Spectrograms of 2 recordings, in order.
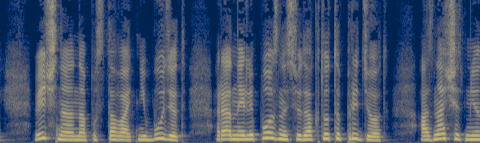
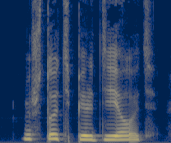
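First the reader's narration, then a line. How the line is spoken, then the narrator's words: Muttering. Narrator (Russian): Пробормотала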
